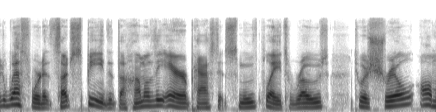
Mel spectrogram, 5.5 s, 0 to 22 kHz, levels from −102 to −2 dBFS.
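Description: Speech over an Opus call path with a 12 kHz audio band. From 1.85 to 1.95 s, lost packets were rebuilt from error correction. About 60 ms sounds rougher and noisier, which fits roughly three lost packets replaced by low-bitrate backup copies.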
